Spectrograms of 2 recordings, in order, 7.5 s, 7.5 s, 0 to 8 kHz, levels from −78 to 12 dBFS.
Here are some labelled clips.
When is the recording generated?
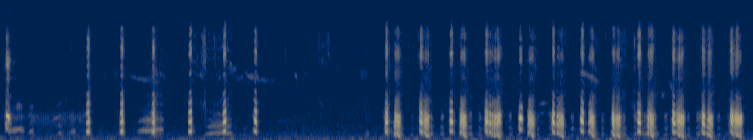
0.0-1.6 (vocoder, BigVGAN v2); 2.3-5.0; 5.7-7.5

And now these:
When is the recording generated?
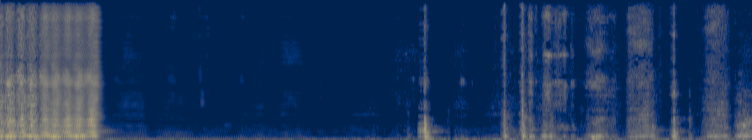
0.4-3.7 (vocoder, Vocos)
